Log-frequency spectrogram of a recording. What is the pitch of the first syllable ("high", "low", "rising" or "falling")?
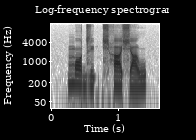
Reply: falling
